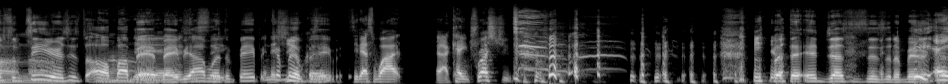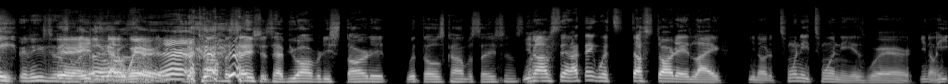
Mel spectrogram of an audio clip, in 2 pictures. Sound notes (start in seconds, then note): 5.1 laughs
